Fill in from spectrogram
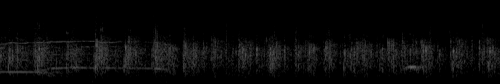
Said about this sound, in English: Come on, give him another round of applause.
